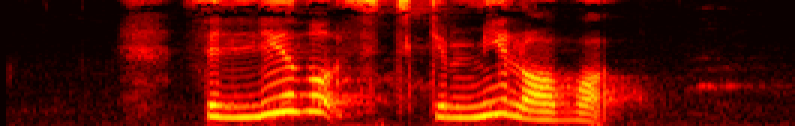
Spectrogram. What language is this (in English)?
Kabyle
